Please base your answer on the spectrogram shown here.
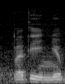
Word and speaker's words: Patiño: Porque en realidad mi apellido es Patiño, pero acá nadie pronuncia la ñ.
